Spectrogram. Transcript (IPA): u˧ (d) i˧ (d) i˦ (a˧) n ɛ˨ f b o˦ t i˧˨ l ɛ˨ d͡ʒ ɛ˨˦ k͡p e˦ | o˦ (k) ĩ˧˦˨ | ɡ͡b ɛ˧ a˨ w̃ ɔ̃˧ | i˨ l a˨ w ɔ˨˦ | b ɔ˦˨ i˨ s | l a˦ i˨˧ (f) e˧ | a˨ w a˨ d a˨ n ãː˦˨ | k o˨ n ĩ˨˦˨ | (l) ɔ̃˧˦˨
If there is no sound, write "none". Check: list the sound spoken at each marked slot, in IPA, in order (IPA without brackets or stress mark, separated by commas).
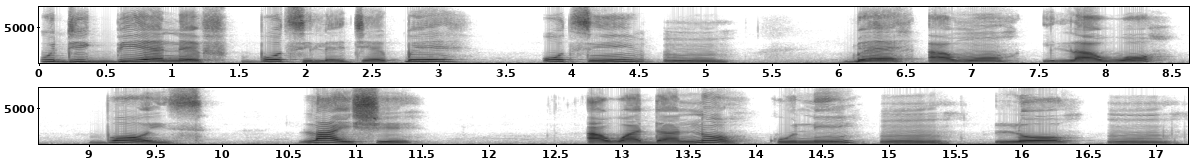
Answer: d, b, ɛ˧, t, ʃ, l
